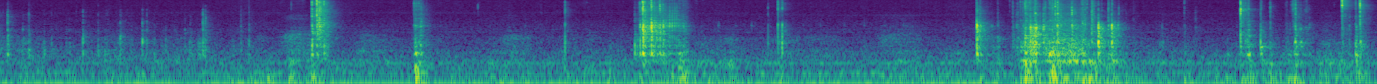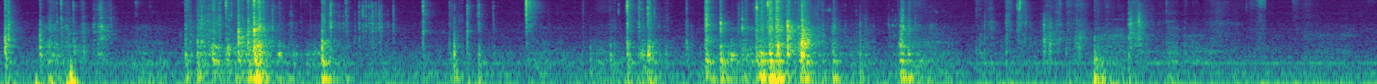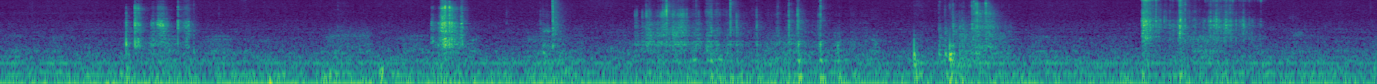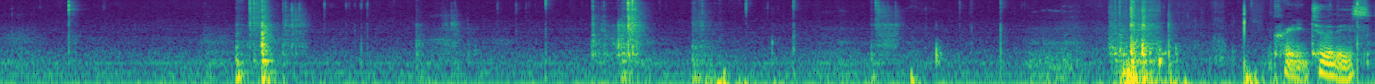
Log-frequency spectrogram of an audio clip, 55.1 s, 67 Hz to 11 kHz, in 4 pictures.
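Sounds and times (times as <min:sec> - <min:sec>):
plastic parts rattling: 0:15.6 - 0:18.8, 0:33.9 - 0:35.8
plastic pieces clicking: 0:15.6 - 0:19.2.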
